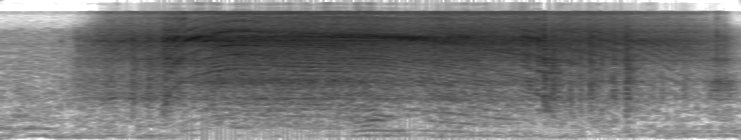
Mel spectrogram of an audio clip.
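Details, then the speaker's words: DCA mini hand drill, owner reports noise inside; high whiny motor note wavering and sagging, easily stalled when held under light load, rough internal noise; gear problem suspected. "napipigil. Pinapandar natin pero napipigilan natin."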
